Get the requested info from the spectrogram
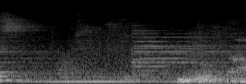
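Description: A bell ringing, its tones dying away and struck again about a second and a half in.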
